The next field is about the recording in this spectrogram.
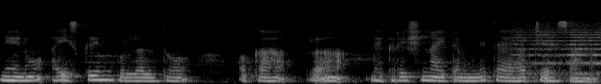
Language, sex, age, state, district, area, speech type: Telugu, female, 45-60, Andhra Pradesh, N T Rama Rao, rural, spontaneous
